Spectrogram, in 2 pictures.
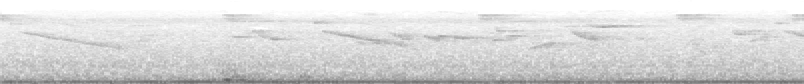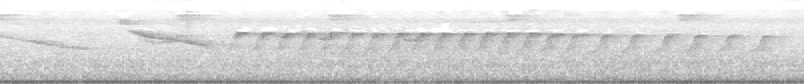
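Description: Songbirds singing outdoors: several quick whistles that drop in pitch, then from about five seconds in a rapid trill of evenly spaced notes lasting about three seconds. A steady low hum runs underneath.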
